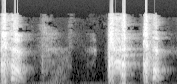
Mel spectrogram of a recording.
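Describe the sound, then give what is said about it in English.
Harsh coughing from one person: a few loud coughs in short, quick pairs, separated by brief pauses. A faint throat-clearing sound falls between them. “I'm sorry, do you have something to cough about?”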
